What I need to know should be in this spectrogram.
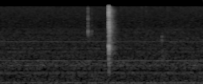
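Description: A small plastic part snaps off with a click.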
